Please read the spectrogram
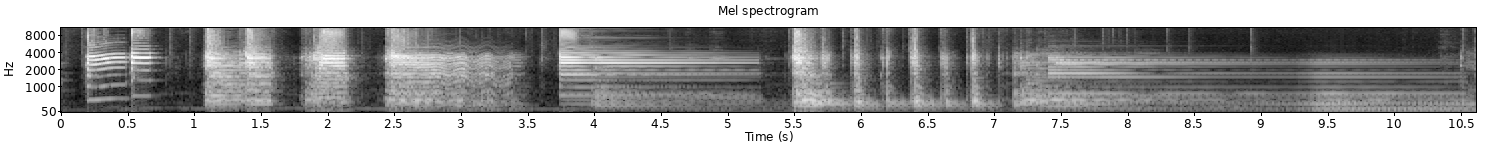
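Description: Electric guitar played through a 1957 Fender Deluxe tube amp and its replacement 1960s Jensen speaker, with the tone knob about halfway up. A run of picked chords and single notes is followed, about seven seconds in, by a chord left to ring out and fade.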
